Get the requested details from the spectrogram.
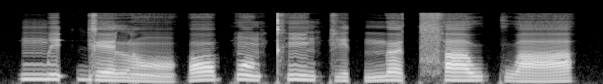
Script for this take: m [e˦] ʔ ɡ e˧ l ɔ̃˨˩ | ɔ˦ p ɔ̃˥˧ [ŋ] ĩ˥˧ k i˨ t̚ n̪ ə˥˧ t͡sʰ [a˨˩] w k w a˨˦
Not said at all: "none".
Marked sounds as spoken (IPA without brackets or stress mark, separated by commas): i˦, kʰ, a˦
